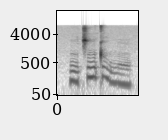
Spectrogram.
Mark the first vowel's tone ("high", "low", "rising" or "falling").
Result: low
